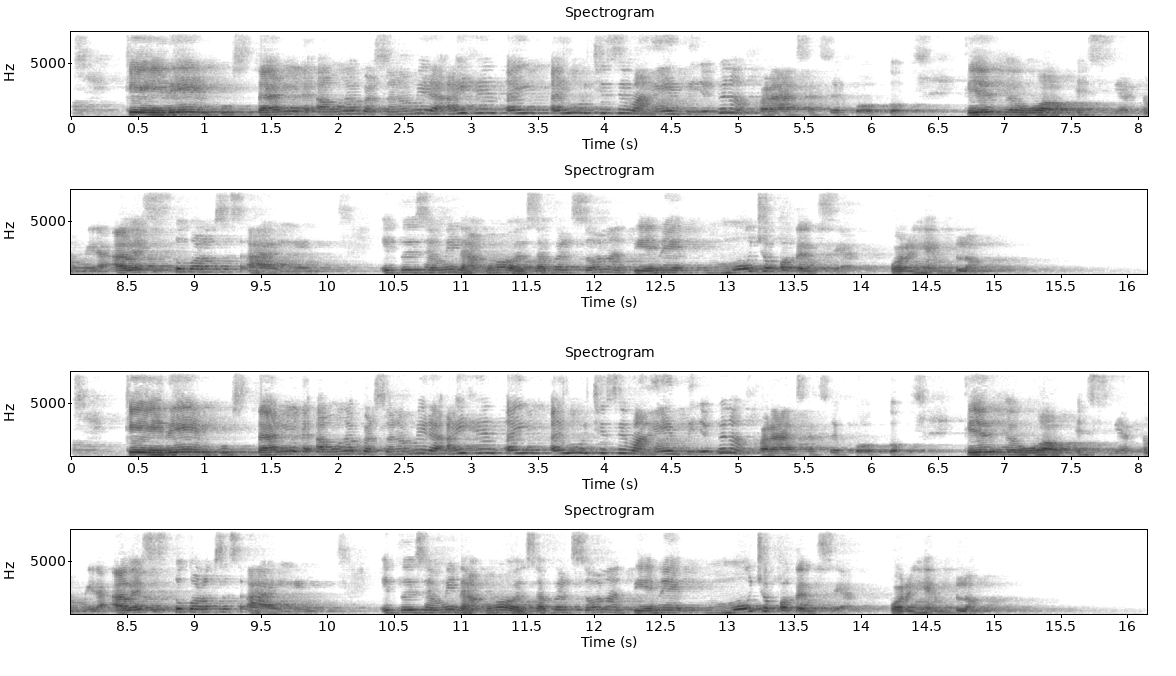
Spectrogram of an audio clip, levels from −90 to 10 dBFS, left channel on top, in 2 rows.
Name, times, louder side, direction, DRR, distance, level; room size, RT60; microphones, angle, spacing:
voice 1, 0.4-6.2 6.7-9.9 10.4-13.9 14.2-14.9, right 1 dB, 25° right, 4 dB, 1.4 m, -25 dB
27.5 x 24.0 x 4.5 m, 1.2 s
head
